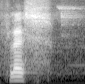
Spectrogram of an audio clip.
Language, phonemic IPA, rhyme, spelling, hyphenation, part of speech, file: Dutch, /flɛs/, -ɛs, fles, fles, noun, Nl-fles.ogg
- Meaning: bottle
